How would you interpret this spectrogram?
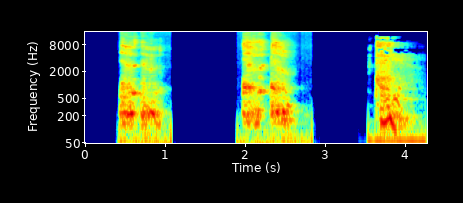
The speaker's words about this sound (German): Erkältung mit Husten und Schnupfen, Klassiker.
